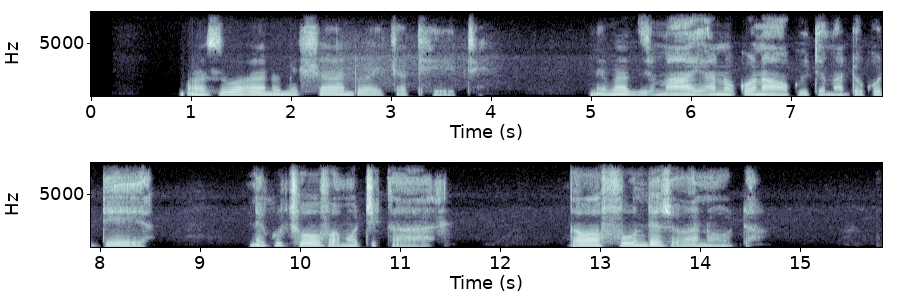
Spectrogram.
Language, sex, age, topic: Ndau, female, 36-49, health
